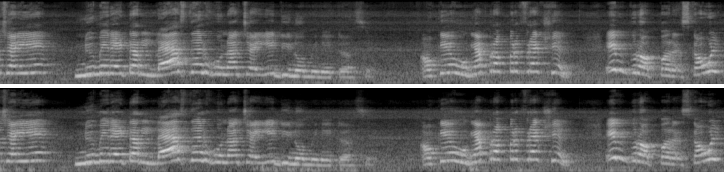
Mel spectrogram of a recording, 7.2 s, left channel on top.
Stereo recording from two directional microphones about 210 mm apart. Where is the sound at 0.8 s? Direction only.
5° left (ahead or behind).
